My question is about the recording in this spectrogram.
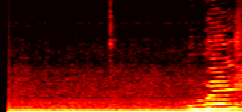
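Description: Whirlpool bathtub's jet pump running, a steady low hum; a woman's voice comes in near the end.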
